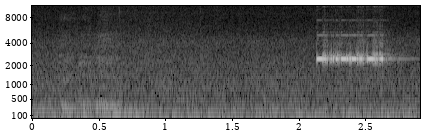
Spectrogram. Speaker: ange one on the other side and then we listen for a beeping sound and if we hear that beeping sound ah then we know that there's a short in there somewhere okay so we know that this orange wire is shorted to one of the other wires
